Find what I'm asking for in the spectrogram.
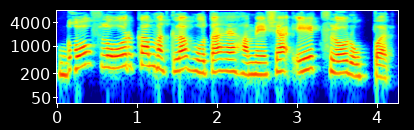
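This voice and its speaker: Woman tutor, fairly high voice, unhurried and patient, works through puzzles at a board. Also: lively intonation, a little mellow, clean tone, highs cut off. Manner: slow, careful reading of English statements, checks in with viewers. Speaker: reasoning tutor for bank exams. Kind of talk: whiteboard lesson, Hindi mixed with English.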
